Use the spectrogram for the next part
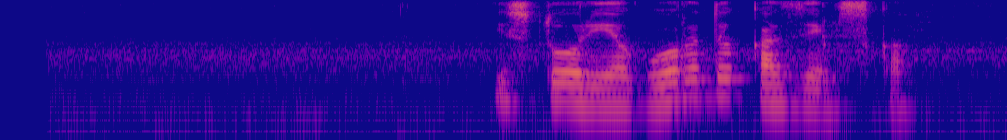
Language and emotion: Russian, neutral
